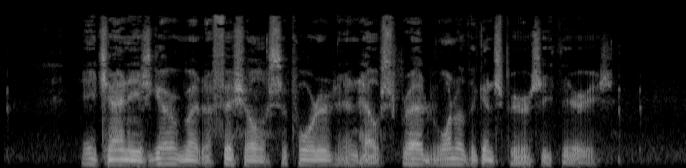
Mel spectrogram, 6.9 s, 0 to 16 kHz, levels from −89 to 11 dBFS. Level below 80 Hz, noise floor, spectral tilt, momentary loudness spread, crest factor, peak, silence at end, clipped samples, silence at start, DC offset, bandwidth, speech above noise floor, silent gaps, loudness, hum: -68 dBFS; -70 dBFS; -4.5 dB/octave; 9 LU; 18 dB; -16 dBFS; 0.75 s; under 0.1%; 0.8 s; under 0.1%; 11.5 kHz; 36 dB; none; -34 LUFS; none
